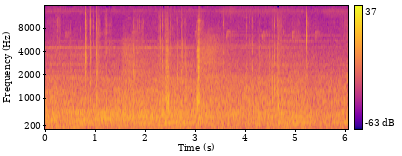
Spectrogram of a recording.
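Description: A distant train drawing nearer: a steady low rumble with a hum, broken by scattered sharp clicks.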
